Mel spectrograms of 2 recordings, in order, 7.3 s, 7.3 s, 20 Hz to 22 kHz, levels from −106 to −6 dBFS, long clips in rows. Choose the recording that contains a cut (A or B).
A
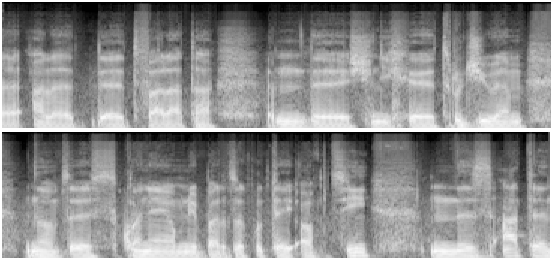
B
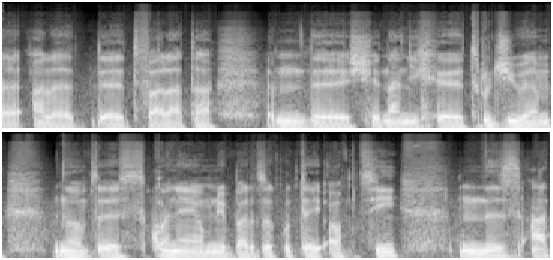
A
